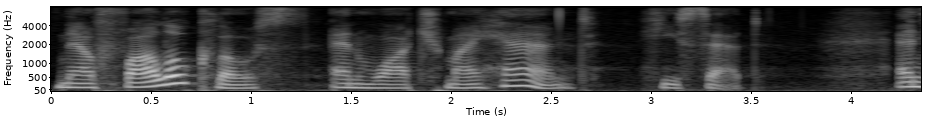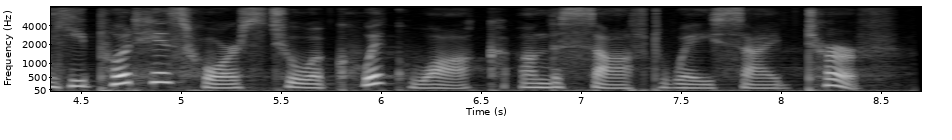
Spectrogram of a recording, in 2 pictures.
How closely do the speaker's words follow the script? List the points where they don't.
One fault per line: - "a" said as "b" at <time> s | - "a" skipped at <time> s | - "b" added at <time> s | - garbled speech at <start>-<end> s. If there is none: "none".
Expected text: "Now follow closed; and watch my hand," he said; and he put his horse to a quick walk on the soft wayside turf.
- "closed" said as "close" at 0.7 s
